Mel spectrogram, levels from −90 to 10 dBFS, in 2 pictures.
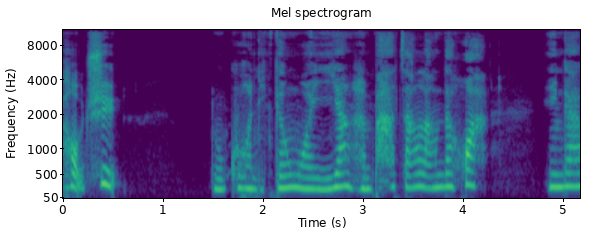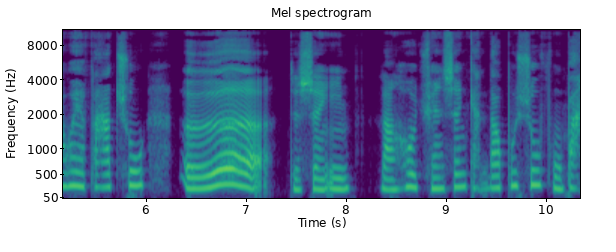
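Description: No faults can be heard anywhere in this speech recording. Nothing in it breaks, drops out or distorts at any point.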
